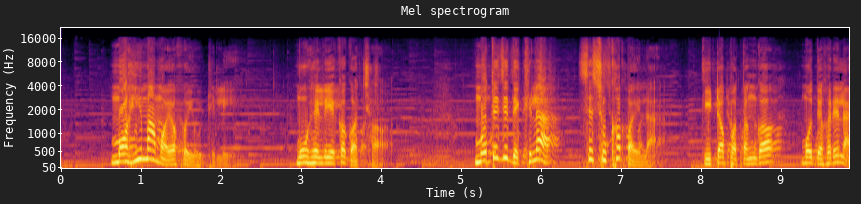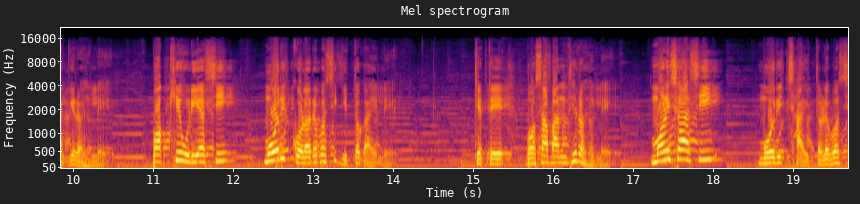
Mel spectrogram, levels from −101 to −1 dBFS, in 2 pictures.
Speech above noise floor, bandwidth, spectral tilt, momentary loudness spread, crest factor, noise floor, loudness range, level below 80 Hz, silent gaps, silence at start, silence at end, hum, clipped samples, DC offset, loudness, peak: 24 dB; 16.5 kHz; -5.5 dB/octave; 19 LU; 14 dB; -37 dBFS; 3 LU; -38 dBFS; none; 0.05 s; 0 s; none; under 0.1%; under 0.1%; -13 LUFS; 0 dBFS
